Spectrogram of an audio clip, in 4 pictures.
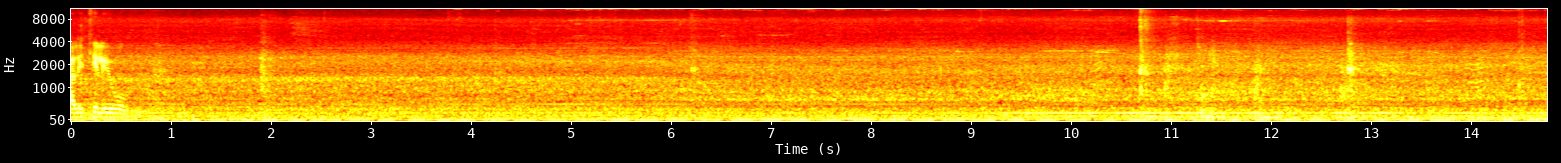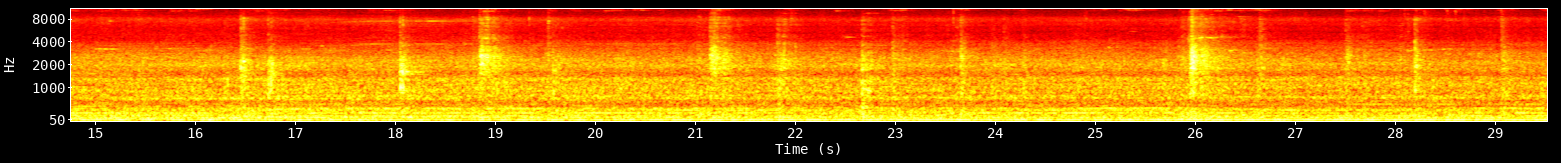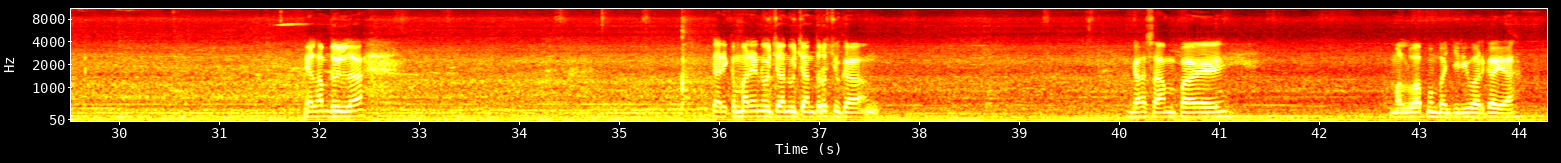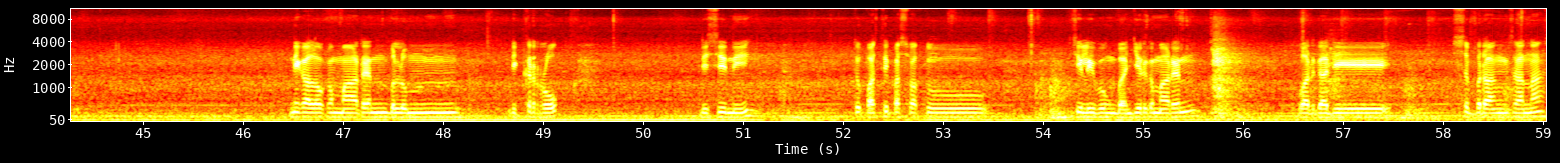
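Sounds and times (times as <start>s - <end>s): diesel excavator engines running: 0.0s - 59.0s.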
